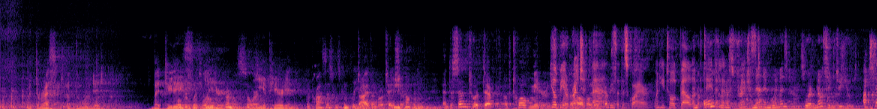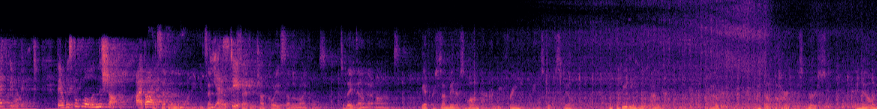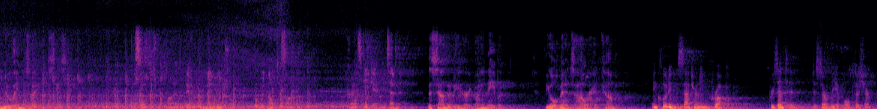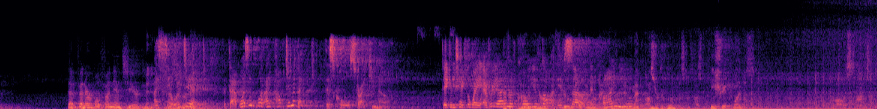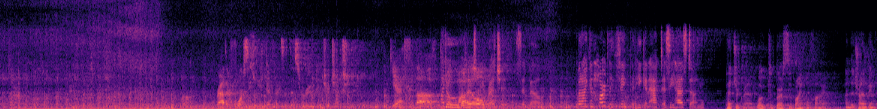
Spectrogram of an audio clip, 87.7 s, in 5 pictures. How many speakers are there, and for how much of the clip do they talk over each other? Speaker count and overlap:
nine, about 23%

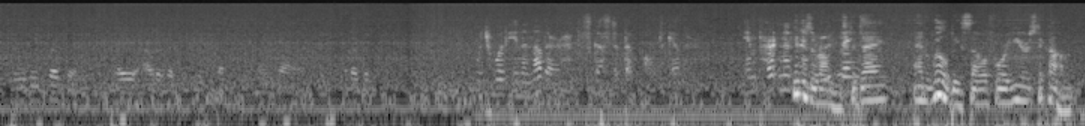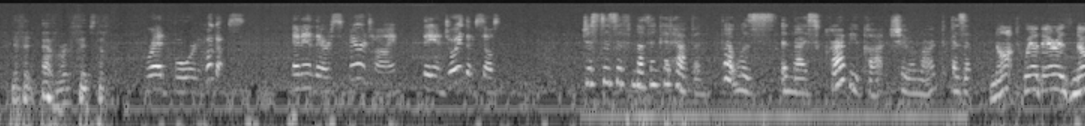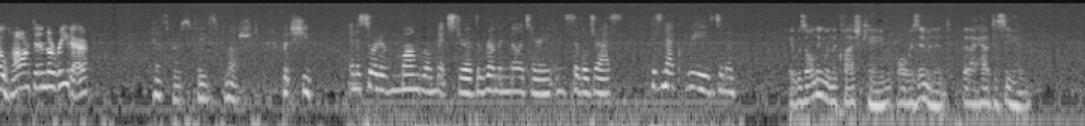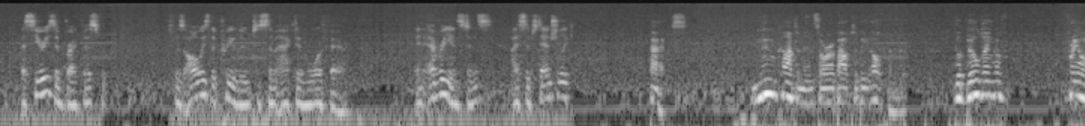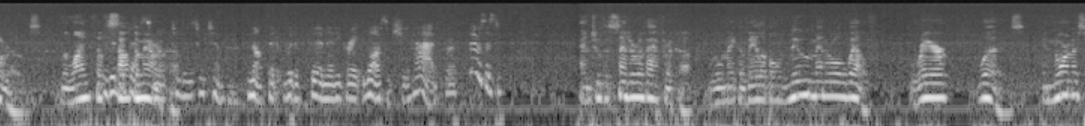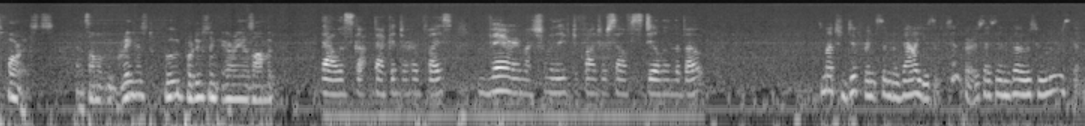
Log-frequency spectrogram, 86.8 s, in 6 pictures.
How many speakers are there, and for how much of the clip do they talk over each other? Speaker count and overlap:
eight, about 2%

